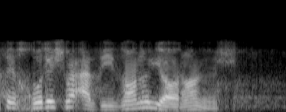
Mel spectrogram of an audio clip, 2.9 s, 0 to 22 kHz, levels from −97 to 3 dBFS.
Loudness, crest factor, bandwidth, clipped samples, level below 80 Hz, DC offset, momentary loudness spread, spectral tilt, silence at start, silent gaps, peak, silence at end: -25 LUFS; 16 dB; 4.9 kHz; under 0.1%; -64 dBFS; under 0.1%; 8 LU; -5.5 dB/octave; 0 s; none; -10 dBFS; 0.65 s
